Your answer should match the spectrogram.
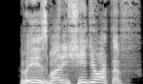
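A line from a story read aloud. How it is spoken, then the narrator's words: Shouted. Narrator (Russian): крикнула она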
